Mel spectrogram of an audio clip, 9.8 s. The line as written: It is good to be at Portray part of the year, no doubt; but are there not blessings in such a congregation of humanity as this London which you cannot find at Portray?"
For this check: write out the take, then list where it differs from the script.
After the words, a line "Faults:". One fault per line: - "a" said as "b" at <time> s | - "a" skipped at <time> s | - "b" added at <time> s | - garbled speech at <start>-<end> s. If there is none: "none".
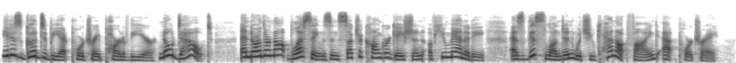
It is good to be at Portray part of the year, no doubt; and are there not blessings in such a congregation of humanity as this London which you cannot find at Portray?"
Faults:
- "but" said as "and" at 3.2 s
